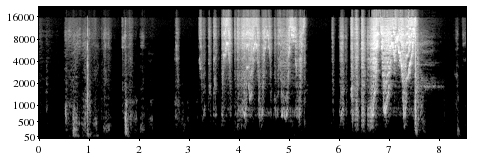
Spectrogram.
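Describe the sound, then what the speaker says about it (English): A knife cuts apart two pieces of glued-together foam along the glue seam while building Deathscythe Gundam cosplay armor, giving irregular squeaky, raspy bursts that grow longer and louder toward the end, with pauses between. "That squeaking sound you hear is what you want to hear if you have to cut away two pieces of foam that you glue together"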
